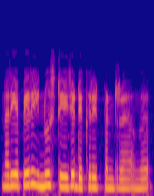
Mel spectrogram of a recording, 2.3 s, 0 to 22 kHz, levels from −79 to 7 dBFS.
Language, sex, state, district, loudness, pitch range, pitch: Tamil, female, Tamil Nadu, Nilgiris, -15 LUFS, 185-230 Hz, 210 Hz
